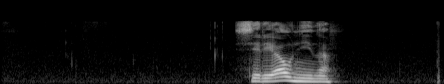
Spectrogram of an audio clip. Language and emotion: Russian, neutral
